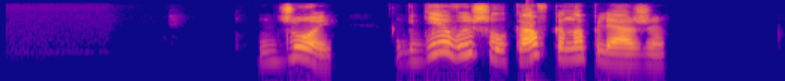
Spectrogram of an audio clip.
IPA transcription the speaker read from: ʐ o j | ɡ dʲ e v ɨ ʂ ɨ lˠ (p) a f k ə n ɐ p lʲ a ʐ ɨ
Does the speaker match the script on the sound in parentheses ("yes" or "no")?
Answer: no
